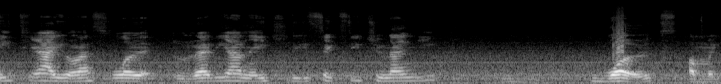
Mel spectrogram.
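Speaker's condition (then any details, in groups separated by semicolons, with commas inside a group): Cerebral palsy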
